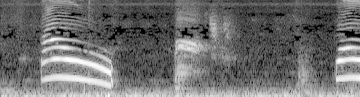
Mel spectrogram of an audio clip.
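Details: Loud meowing from a black cat circling a person; two drawn-out, downward-curving meows with a shorter rougher call between them, over a quiet indoor background.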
